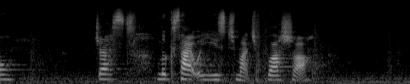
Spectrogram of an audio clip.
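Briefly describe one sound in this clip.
A second young woman answers tensely and close by.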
